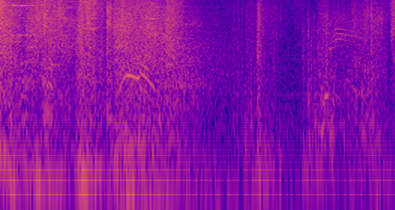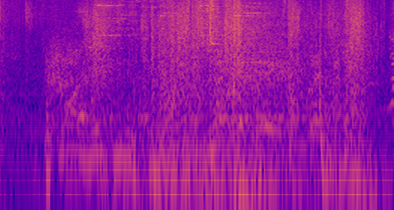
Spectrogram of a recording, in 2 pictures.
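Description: Game spells and attacks crackle and burst in quick succession.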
